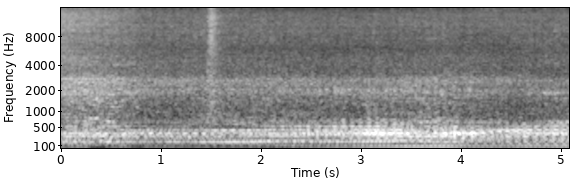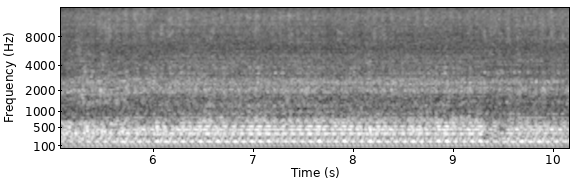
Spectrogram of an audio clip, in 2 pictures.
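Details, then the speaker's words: 1967 Plymouth GTX V8 with solid lifters held at a steady 2,000 rpm: fast idle with a light, even valvetrain rattle, the normal solid-lifter tick. "I got solid lifters in do yeah solid LIF can hear them rattling yeah I like it sounds good"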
